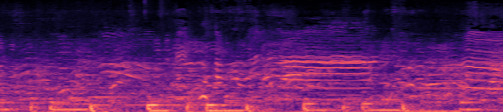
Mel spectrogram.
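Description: Music with a heavy bass line moving note to note, under the chatter and calls of a crowd that includes children's voices.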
